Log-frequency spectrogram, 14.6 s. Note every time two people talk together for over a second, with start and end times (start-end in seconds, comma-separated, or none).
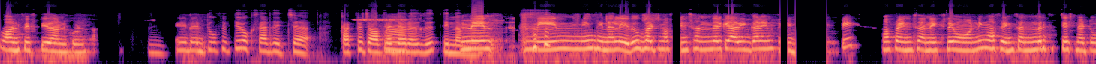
none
